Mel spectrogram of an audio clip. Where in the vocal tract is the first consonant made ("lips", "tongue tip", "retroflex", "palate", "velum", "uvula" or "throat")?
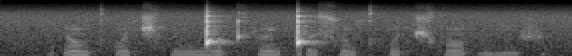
tongue tip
